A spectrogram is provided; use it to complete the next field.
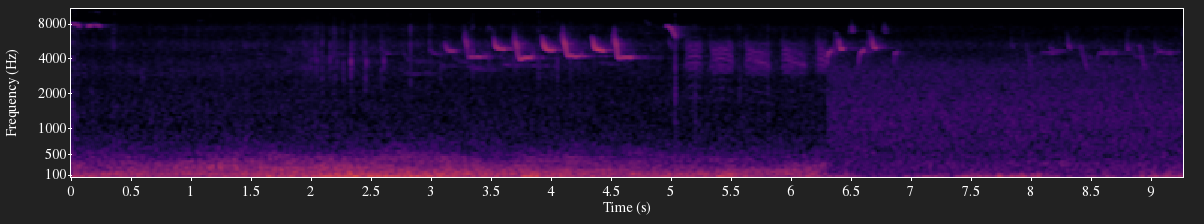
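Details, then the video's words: Wild coal tit in Japan in April giving a burst of high, sweet repeated two-note phrases, rapid and bouncy, five or six in quick succession, then fainter echoing phrases later, with steady low-pitched background rumble throughout. "ヒガラ 鳴き声"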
